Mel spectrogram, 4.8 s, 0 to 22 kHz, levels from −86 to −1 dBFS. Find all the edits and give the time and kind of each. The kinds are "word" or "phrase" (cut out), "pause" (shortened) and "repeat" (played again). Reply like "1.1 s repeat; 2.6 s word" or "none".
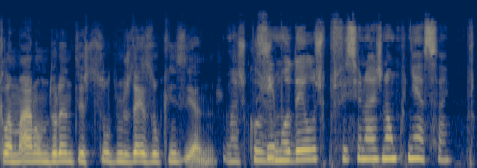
none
